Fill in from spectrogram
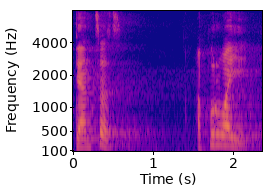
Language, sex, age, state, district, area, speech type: Marathi, male, 45-60, Maharashtra, Satara, urban, spontaneous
